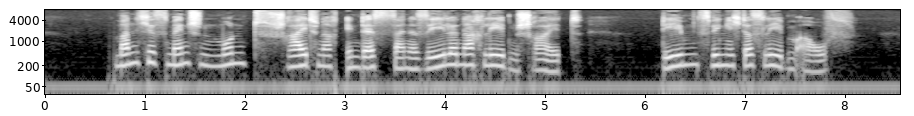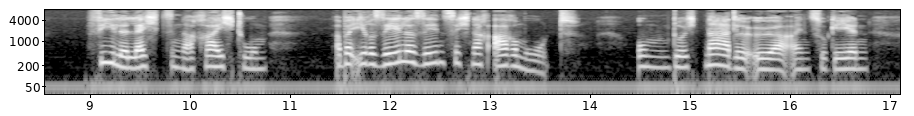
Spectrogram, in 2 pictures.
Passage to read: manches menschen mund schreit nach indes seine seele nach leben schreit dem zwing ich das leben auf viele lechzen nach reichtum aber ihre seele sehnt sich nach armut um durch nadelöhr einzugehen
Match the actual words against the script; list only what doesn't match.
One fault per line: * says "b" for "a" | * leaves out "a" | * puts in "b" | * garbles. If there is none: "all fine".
all fine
